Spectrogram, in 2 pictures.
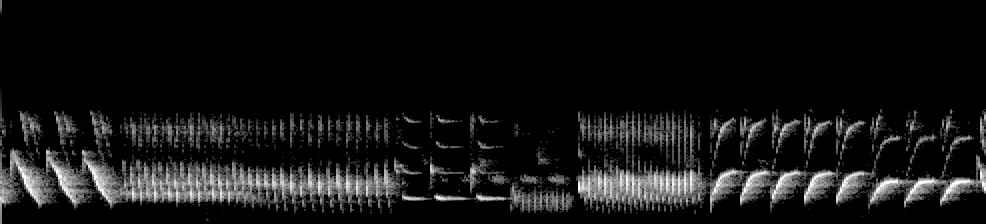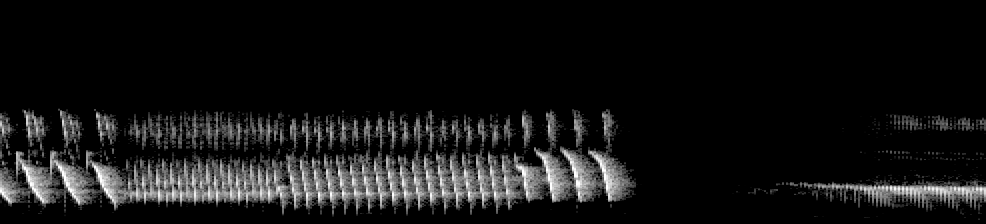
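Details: A canary singing energetically as training material for White-rumped Shamas: varied high phrases of quick downward sweeps, rattling trills and sustained buzzy notes, changing every second or two, with a brief pause near the end.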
